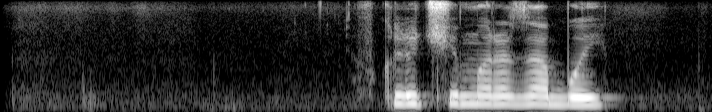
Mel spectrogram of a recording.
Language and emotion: Russian, neutral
